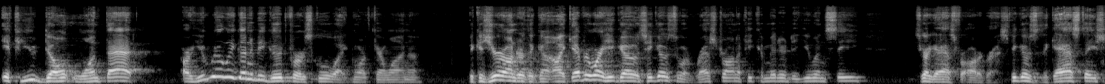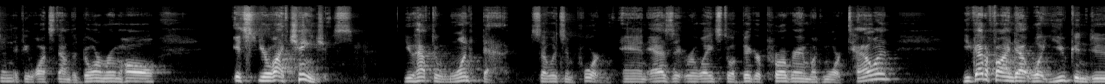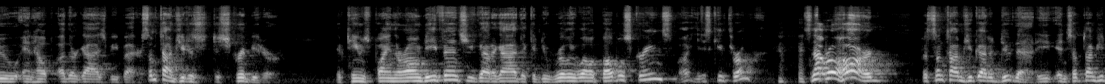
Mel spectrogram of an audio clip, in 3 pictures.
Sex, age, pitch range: male, 40-59, 130-170 Hz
